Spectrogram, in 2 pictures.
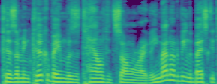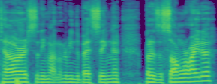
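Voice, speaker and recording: A man's voice: on the high side, rapid-fire, clean tone, no echo, studio quality. A man hosting a podcast, chatting casually about music in a rambling way with lots of restarts. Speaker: podcast host.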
